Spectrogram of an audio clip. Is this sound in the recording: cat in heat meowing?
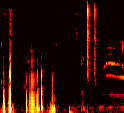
yes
